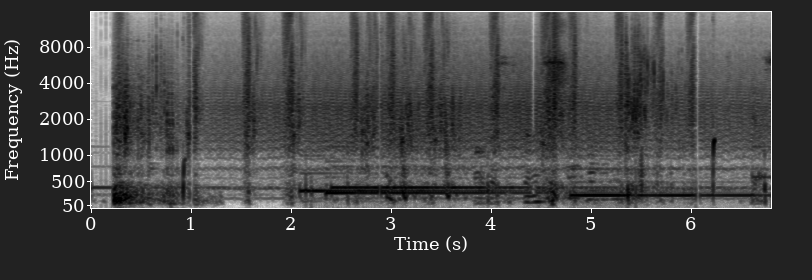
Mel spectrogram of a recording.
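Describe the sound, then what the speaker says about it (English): A bee buzzing in a video game, a steady insect drone with sustained tonal hums that come and go over nearly seven seconds, moderately loud, with no talking. "I'm just gonna have to deal with a third bee on my screen."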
